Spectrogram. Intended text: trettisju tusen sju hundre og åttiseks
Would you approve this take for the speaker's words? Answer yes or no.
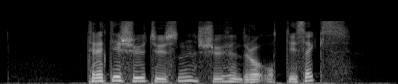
yes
